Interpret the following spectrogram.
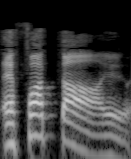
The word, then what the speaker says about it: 에바다: 에바다. 정확한 발음으로는 에파따예요. 에파따. 에파따.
